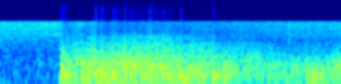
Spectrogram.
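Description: Thunder: a sudden, very loud clap about a second in, followed by a long, deep rolling rumble that slowly eases off.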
